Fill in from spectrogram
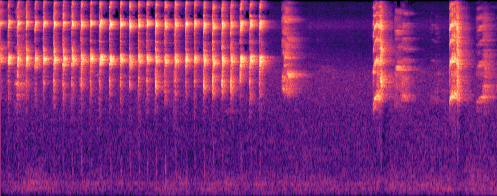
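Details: Lovebird in breeding condition gives a rapid run of high, clipped chirps for about five seconds, then pauses before several harsher, scratchy squawks.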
